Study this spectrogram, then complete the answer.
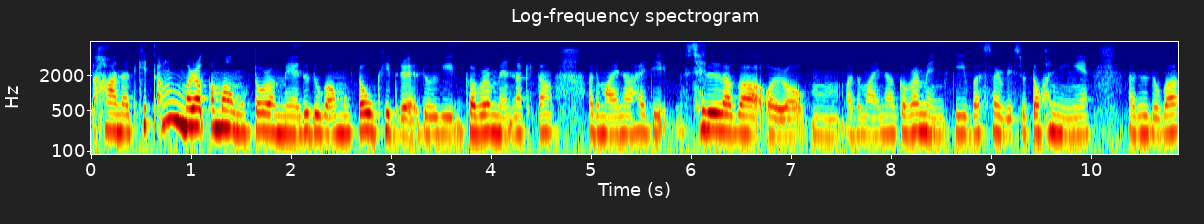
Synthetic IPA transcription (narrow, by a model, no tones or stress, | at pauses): hanɐt̚kʰitʰɐŋmɐɾɐk̚ɐmɐumuk̚tɐwɾɐmeɐduduɡɐɐmuk̚tɐwkʰid̪ɾeɐ̰duɡiɡɐbʱɐɾmentnɐkʰi̥tɐŋ | ɐdumajnɐɦajdḭsilːɐɡɐo̰jɾɔ̰ɐdumajnɐɡɐbʱɐɾmentkibɐsɐɾbʱisutɐwɦɐnːiŋe | ɐduduɡɐ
